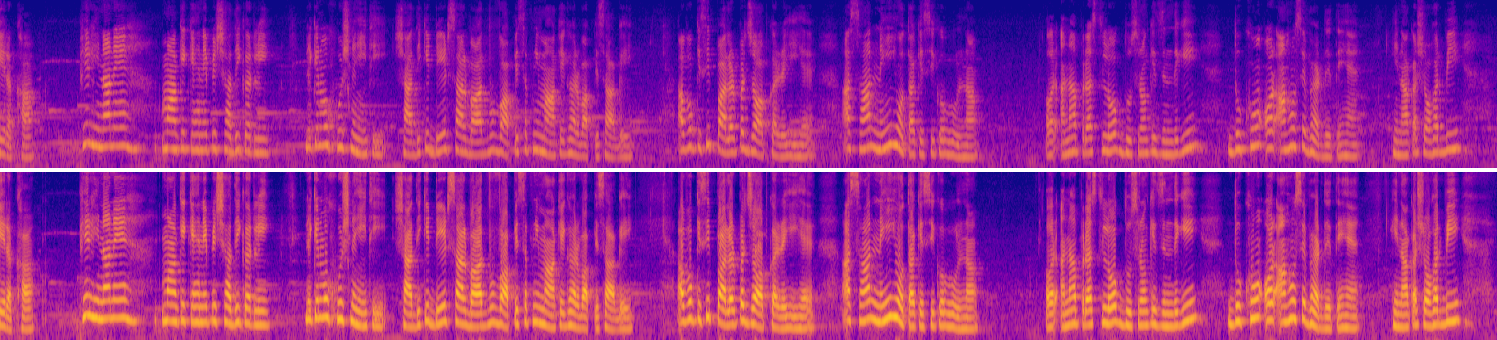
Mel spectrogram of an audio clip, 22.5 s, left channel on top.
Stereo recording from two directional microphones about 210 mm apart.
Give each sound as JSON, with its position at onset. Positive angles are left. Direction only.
{"t": 0.0, "sound": "a woman's voice", "side_deg": -35}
